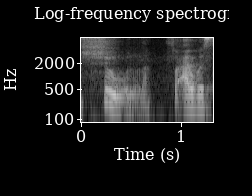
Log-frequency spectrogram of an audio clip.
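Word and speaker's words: Schule: You pronounce it like the English word shu and l e e at the end. So it's shul. So I was saying school.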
